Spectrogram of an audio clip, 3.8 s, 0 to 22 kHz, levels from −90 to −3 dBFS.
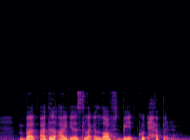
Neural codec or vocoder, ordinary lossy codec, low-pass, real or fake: none; none; none; real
